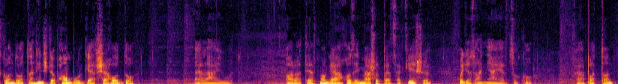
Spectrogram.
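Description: A man narrating a serialized story in a low, mellow voice, steady and measured. He reads like a radio host presenting the evening's episode. Soft music plays faintly beneath him. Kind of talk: scripted narration, serial reading.

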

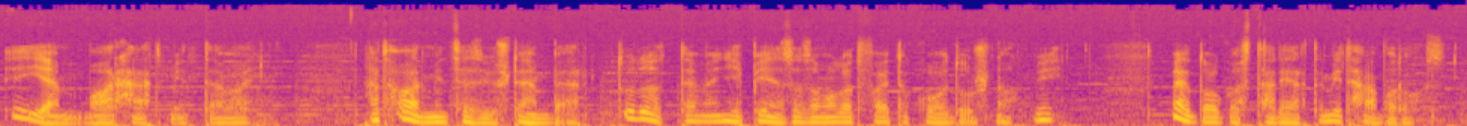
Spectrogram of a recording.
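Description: A man's voice: on the low side, animated, soft background music. A man voicing a brutal, mocking male guard who taunts and threatens coarsely in an audiobook reading.

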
